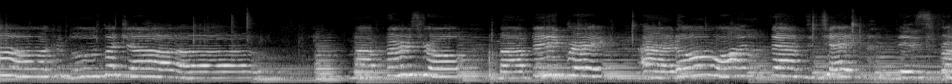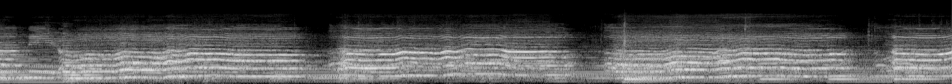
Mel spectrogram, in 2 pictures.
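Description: Girls singing a musical-theatre song with instrumental accompaniment. About ten seconds in, the melody moves to longer held notes.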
